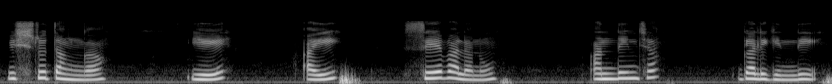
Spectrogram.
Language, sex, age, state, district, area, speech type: Telugu, female, 18-30, Telangana, Ranga Reddy, rural, spontaneous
